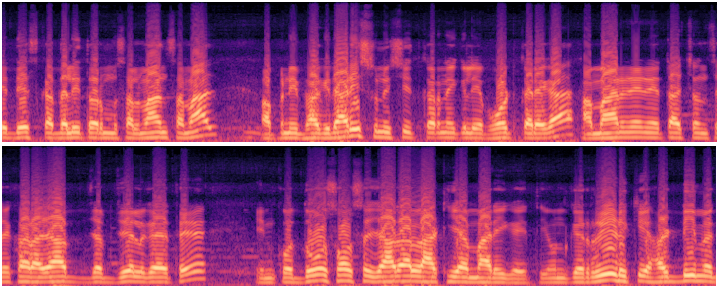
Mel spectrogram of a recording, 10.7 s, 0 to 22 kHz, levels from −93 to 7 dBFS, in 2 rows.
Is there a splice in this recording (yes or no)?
yes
